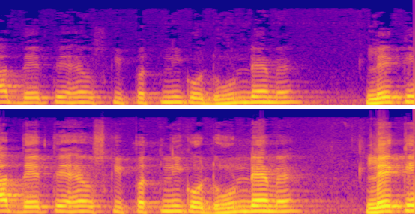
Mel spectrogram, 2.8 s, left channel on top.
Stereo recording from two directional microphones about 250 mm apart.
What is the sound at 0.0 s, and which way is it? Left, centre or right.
Speech, centre.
